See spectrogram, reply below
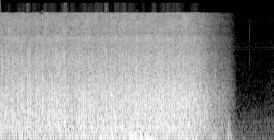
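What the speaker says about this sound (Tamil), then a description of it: "திருவாரூர் மாவட்டத்தில் கடந்த ஒரு வாரமாக கனமழை பெய்து வருகிறது." Heavy rain in Thiruvarur district pours in a loud, dense, continuous roar for about two seconds, then cuts off abruptly to silence.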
